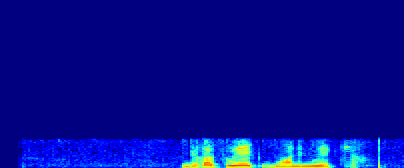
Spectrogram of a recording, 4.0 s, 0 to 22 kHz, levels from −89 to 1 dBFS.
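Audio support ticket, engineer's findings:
G.723.1 codec, whole clip. Speech band-limited below 4 kHz, muffled and hoarse, consonants smeared. Heavy low-rate coding damage, consistent with the 6.3 kbit/s mode: slow-updating voice model across 30 ms frames can't track fast articulation.

VoIP packet loss concealed by the speech codec, 1.89–2.00 s and 3.47–3.55 s. Brief fading smear each time, fits a single lost 30 ms frame. Decoder extrapolates last pitch and filter at falling gain. Distortion persists after packets resume, since each frame builds on the last.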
